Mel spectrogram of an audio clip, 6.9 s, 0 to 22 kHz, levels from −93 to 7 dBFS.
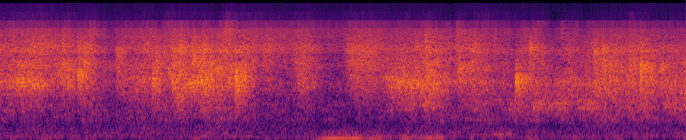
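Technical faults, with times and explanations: throughout: Opus compression is the likely cause of the rough, grainy texture. Tones sound noisy rather than swirly. Short of bits, the encoder fills bands with folded or noise content, which fits its music mode near 24 kbps. Bandwidth stays full, reaching 20.2 kHz.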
